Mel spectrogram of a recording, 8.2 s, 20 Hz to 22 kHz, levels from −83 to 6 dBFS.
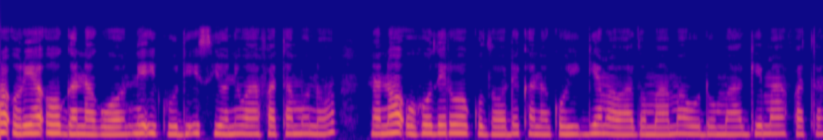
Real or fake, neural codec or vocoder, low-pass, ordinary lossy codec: real; none; 9.9 kHz; MP3, 96 kbps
